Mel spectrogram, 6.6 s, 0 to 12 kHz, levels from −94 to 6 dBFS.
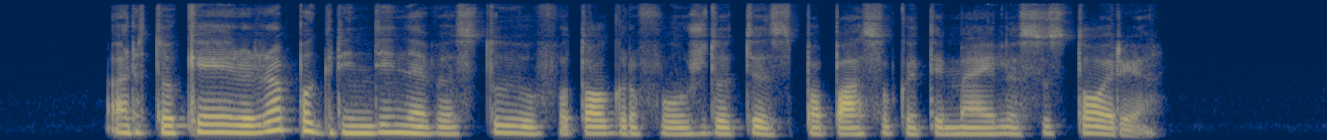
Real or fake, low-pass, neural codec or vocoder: real; 10.8 kHz; none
